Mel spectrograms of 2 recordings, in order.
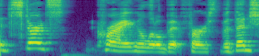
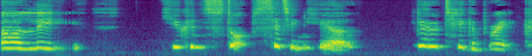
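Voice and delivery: put-on posh voice, much higher; 11 semitones higher than usual. Asked to do a posh voice for Madame Jean, posh Madame Jean voice. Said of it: "do your posh voice for Madame Jean".

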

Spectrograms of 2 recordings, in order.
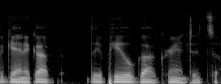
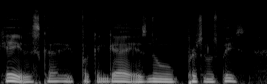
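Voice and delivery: put-on talking like an old guy; 4 semitones higher, 9 dB quieter than usual. Retelling his own remark to a man, in a put-on old guy voice. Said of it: "I sound like an old guy".

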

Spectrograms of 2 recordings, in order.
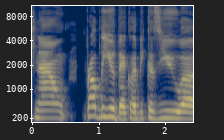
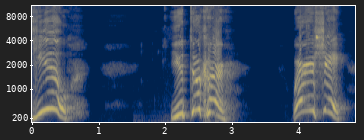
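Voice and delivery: furious shout, very high pitched; 9 semitones higher than usual. A narrator voices a man who drops his basket and points, yelling. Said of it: "he points a finger and he yells".

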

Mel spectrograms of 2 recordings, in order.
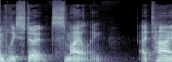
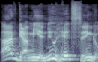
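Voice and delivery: pitched-up, high cartoon character voice; 6 semitones higher than usual. Reading a character's diary entry aloud: Sonic the Hedgehog voice. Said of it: "That's just Sonic the Hedgehog".

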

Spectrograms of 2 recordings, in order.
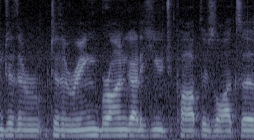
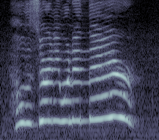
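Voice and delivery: very high, loud, put-on, vaguely woman's voice; 9 dB louder than usual. Retelling how he called into a porta potty, higher-pitched put-on voice. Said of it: "did a weird voice, like a vaguely woman's voice. It's like, just like a higher pitch".

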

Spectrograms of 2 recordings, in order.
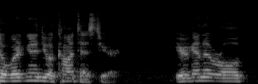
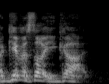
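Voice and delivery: rough, gruff delivery; 8 dB louder than usual. Narrating a tabletop game, voicing someone heard from the next car, gruff voice. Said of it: "you hear a gruff voice saying".

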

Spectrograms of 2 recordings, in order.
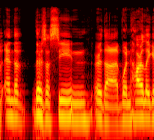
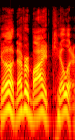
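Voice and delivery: put-on disgust, louder; 2 semitones higher, 5 dB louder than usual. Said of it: "gets this disgusted look".

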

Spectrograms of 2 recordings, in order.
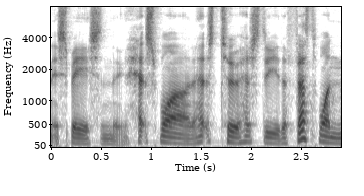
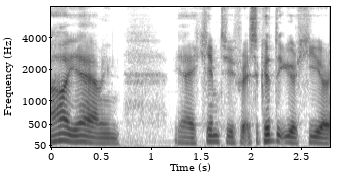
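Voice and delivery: put-on passive-aggressive delivery. Retelling what a character says after bad news, imitating a passive aggressive tone. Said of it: "passive aggressive way".

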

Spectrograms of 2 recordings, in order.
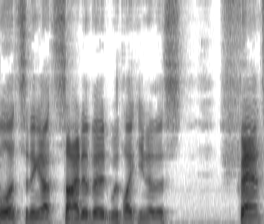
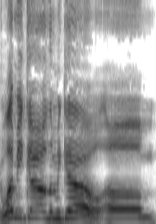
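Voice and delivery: high, desperate, drawn-out scream; 8 semitones higher, 4 dB louder than usual. Voicing a captive dragged down a hallway, screaming to be let go. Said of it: "screaming out".

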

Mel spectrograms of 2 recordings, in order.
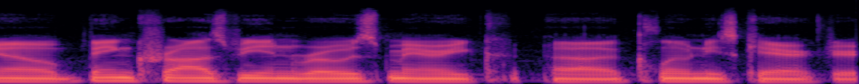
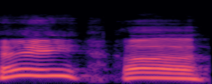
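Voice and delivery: nervous voice cracking very high. Imitating how a film actor sounds when nervous: Danny Kaye nervous voice crack. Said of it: "he'll do voice cracks and shit when he's just nervous".

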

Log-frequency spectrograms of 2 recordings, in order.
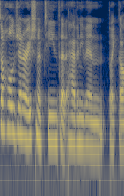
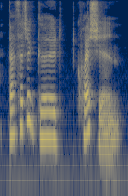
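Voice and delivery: sad-sounding voice; 2 semitones higher, 4 dB quieter than usual. Asked a question about first kisses on the podcast, answering sounding sad. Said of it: "You sound sad".

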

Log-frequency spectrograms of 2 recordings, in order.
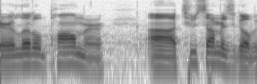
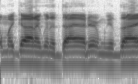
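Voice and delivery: put-on cat-like crying, louder; 4 dB louder than usual. Speaker retells his cat's first time outside, imitating the cat crying. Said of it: "he's crying".

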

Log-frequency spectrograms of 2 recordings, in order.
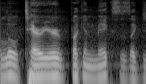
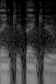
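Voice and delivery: put-on tearful woman's voice, quieter; 12 dB quieter than usual. Retelling how a lady hugged them after the adoption: imitating a crying woman.

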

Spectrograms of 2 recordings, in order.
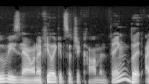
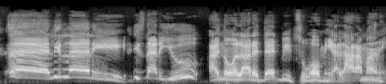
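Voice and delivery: very high, creaky creature voice, swooping and rasping; 12 semitones higher than usual. Showing how lines land, the speaker performs for the others: Star Wars character voice. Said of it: "I'm going to do a Star Wars character for you now".

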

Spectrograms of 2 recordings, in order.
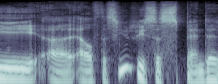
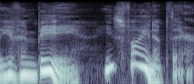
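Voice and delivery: gentle, tender, soothing, reassuring sing-song voice; 7 semitones higher than usual. Voicing what someone hears in their head, gentle, comforting voice. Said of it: "it's just gentle, comforting voice".

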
